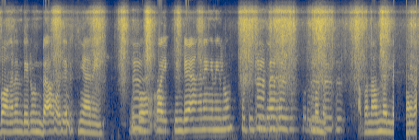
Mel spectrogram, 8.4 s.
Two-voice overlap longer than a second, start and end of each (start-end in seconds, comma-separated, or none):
5.2-6.5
